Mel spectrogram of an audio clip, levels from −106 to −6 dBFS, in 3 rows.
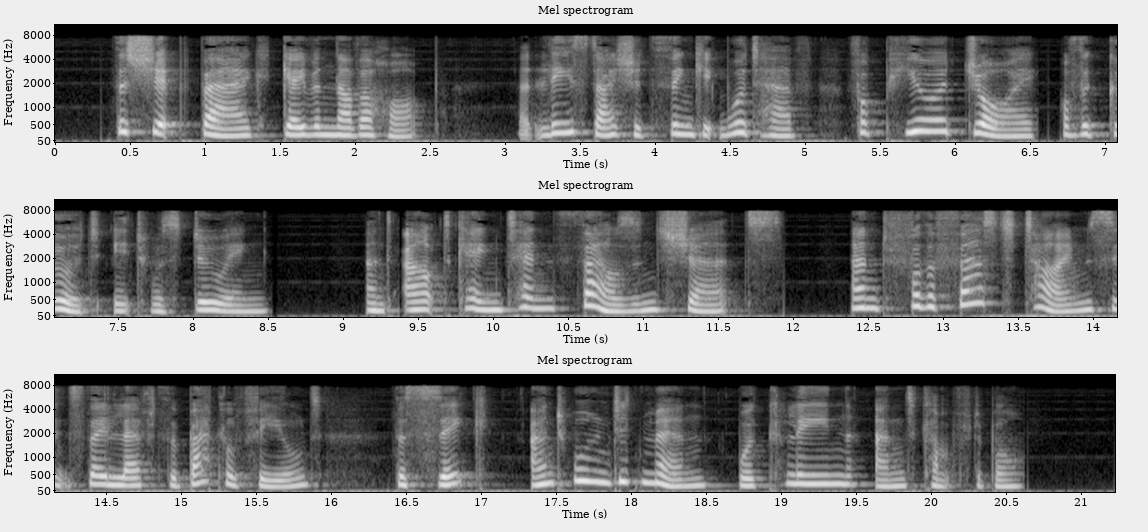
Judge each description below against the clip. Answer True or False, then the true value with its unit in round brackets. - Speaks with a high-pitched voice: True (225 Hz)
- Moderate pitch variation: True (4.4 semitones)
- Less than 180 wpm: True (135 wpm)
